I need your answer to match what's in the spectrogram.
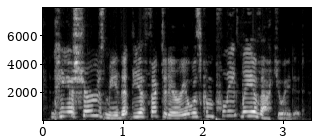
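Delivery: high, smug assurance; pompous official. A narrator's reading. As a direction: assure him smugly. Director continues.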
